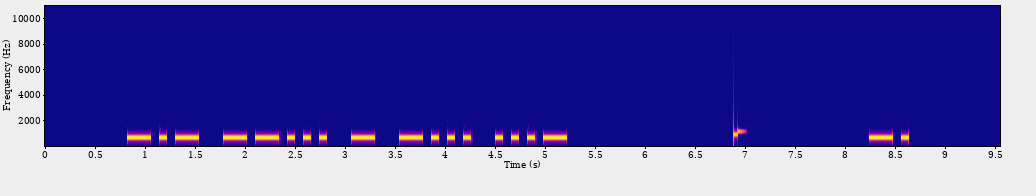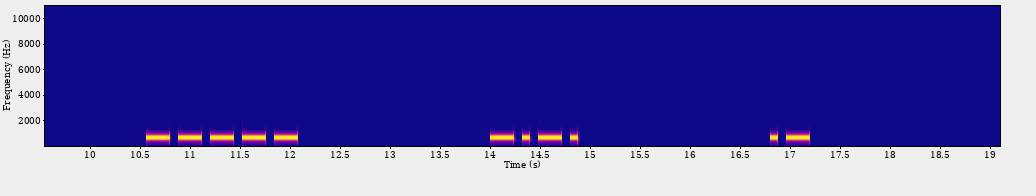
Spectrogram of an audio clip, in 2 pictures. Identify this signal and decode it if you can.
Morse code, heard as a keyed tone, about 15 wpm, spaced as for 7 wpm, 700 Hz. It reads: K7TBV N0CA
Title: USA Call Signs - 5 Characters - 8x Character Spacing - 15wpm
